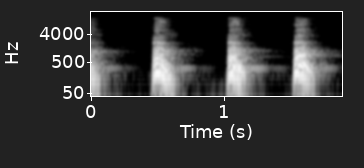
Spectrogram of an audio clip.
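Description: Three sharp, loud dog barks in quick succession, evenly spaced about half a second apart, clear with no talking.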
